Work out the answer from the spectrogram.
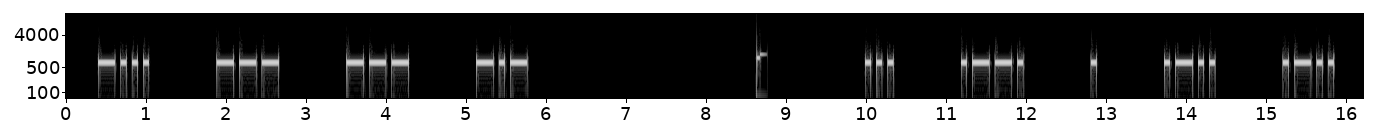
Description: Morse code, heard as a keyed tone, about 17 wpm, spaced as for 8 wpm, 700 Hz. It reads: BOOK SPELL
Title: 4x Character Spacing - Top 300 Words - 17wpm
